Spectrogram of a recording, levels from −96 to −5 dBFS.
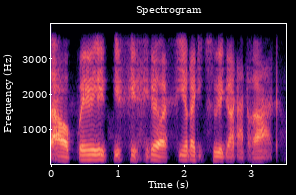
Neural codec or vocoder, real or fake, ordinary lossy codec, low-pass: codec, 16 kHz, 0.5 kbps, FreqCodec, larger model; fake; none; 3.6 kHz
